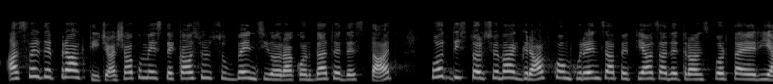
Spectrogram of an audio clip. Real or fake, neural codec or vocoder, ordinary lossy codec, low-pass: fake; codec, 16 kHz, 2 kbps, FunCodec, trained on LibriTTS, 25 frames a second; none; none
